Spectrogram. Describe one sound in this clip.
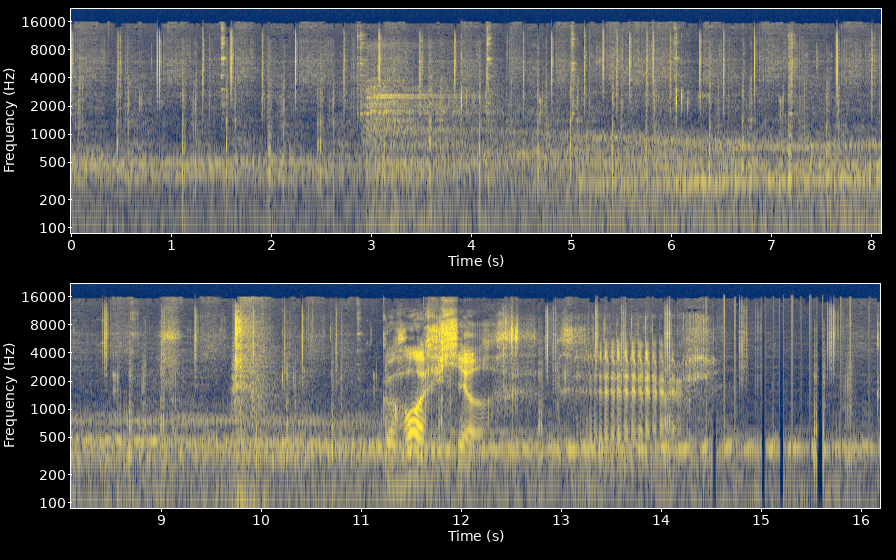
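Footsteps hurry over a hard stone floor in an echoing space.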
